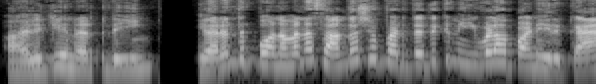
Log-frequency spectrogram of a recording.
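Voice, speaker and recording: Woman playing a husband, young, bitter, sarcastic, fast-talking, repeats himself in anger. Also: on the high side, animated, lightly acted. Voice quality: sarcastic, bitter, repeating words when angry. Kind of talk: amateur audio drama.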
